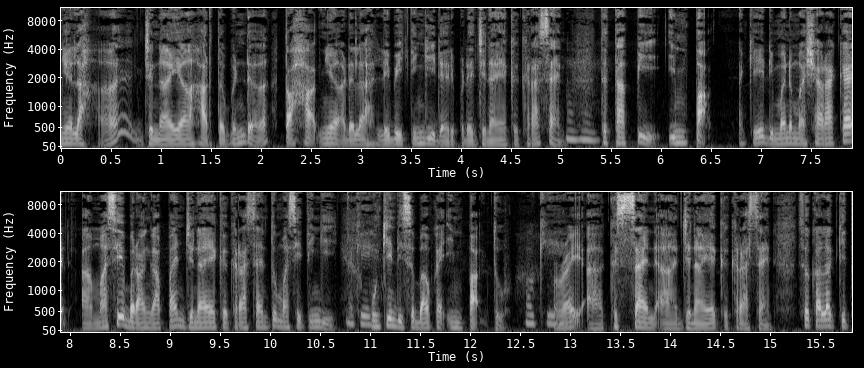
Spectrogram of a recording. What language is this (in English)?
Malay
